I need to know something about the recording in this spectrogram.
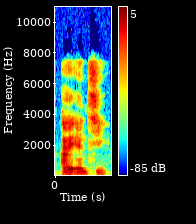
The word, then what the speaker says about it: int: INT int, I pronounce it as int, means the function returns an integer value.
